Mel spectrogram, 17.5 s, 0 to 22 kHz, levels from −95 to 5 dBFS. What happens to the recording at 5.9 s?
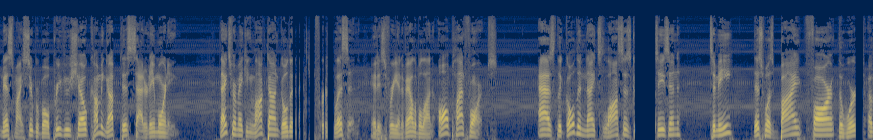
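At 5.9 s the speech falls into a digital broadcast dropout lasting from 5.84 to 6.69 s. The receiver mutes whenever frames fail, so about 456 ms of sound vanishes in several holes, the longest 120 ms. Quick 20 ms fades, not clicks, set it apart from a broken cable.

Timecode bleed runs under this moment, as it does throughout the clip. It is a chirping warble switching between about 1 kHz and 2 kHz, some 30 dB below the speech, and that octave alternation distinguishes it from a steady hum or whistle.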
